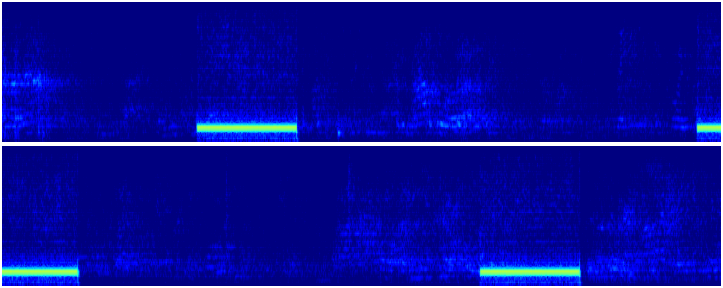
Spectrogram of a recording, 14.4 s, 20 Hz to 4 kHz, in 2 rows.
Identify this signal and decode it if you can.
Ringback tone (Europe, 425 Hz), with speech.
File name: out- -2006- - - .17643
